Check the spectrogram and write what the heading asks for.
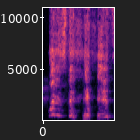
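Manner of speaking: high-pitched mock bewilderment; baffled amazement. Host acting out finding a surprise box, baffled. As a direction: act out puzzled wonder, voice way up.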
